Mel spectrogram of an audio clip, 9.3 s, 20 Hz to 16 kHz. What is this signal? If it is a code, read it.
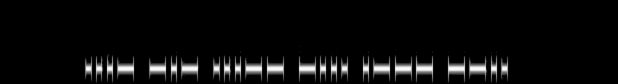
Morse code, heard as a keyed tone, about 15 wpm, 700 Hz. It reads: VK3BJZ
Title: DXCC-100 Call Signs - 6 Characters - Repeated 3x - 15wpm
